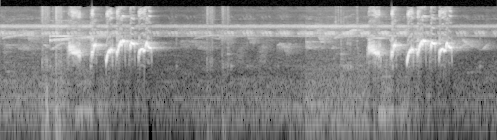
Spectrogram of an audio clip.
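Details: Contest-style singing by a decoy red-whiskered bulbul, used to stimulate and train other birds. Two loud phrases of bouncing, slurred whistles arrive about three seconds apart, with a faint steady high hum in the background.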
